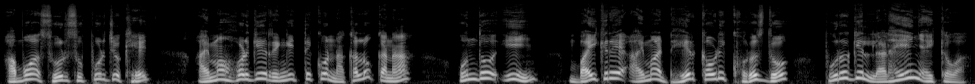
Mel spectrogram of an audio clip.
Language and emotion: Santali, disgusted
